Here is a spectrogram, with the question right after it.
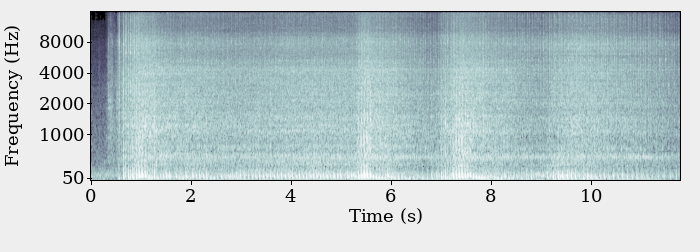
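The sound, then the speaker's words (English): A 1918 Harley-Davidson motorcycle engine runs steadily as it is driven around the United States, with a loud, rhythmic chugging putter that swells briefly a couple of times, heard alone with no one talking. “Frenchman Christophe de Goulain is driving a 1918 Harley-Davidson motorcycle around the United States to commemorate the 100th anniversary of the end of World War I.”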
